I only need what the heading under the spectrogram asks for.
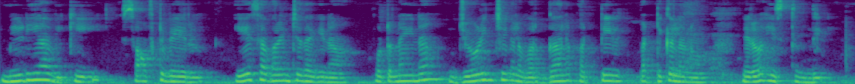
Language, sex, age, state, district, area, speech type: Telugu, female, 30-45, Andhra Pradesh, Krishna, urban, read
